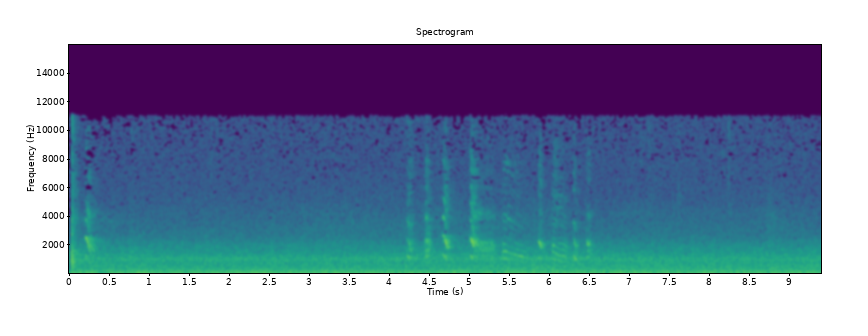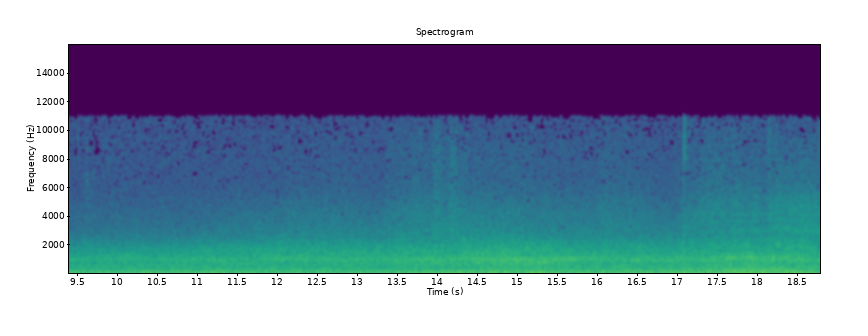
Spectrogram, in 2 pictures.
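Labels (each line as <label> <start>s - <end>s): Cars moving continuously in the background. 0.0s - 18.8s
Birds chirping. 0.0s - 0.5s
Birds chirping. 4.2s - 6.6s
A car drives by in the distance. 11.7s - 16.1s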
